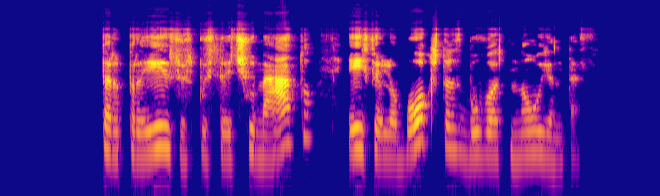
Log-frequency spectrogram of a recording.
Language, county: Lithuanian, Vilnius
